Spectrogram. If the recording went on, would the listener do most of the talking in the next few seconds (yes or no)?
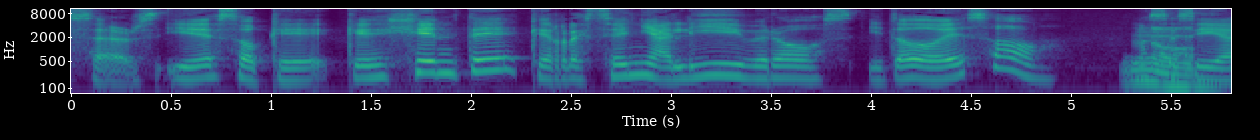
no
